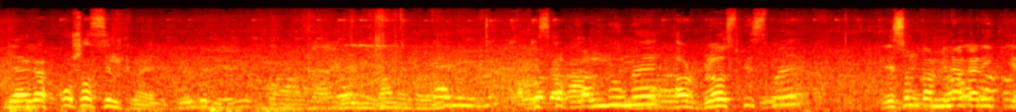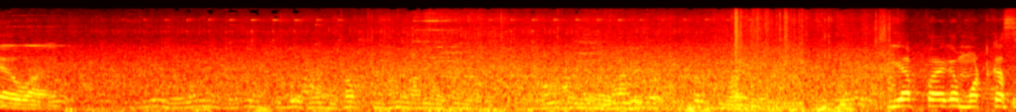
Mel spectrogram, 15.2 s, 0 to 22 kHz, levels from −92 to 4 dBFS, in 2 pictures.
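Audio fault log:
13.13–13.70 s, cable scratch noise: a brief patch of dense, irregular crackling and rustling rides over the sound, roughly 10 dB below it, for just over half a second, likely from a worn cable or connector shifting and rapidly varying its contact resistance.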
